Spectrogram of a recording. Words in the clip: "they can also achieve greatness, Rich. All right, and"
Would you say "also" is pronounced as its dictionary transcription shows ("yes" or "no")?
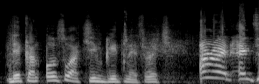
yes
